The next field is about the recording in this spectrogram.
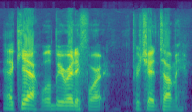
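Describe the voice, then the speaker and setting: Man, race winner interview, competitive, bright tone, dry sound. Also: medium pitch, fairly even intonation, very fast, no room sound. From New England. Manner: confident, competitive, lots of fillers.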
